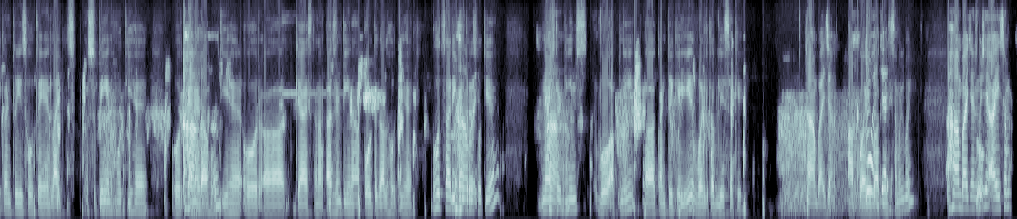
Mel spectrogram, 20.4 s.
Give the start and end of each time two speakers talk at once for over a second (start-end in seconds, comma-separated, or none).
none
